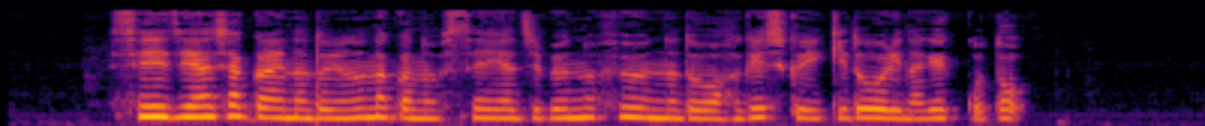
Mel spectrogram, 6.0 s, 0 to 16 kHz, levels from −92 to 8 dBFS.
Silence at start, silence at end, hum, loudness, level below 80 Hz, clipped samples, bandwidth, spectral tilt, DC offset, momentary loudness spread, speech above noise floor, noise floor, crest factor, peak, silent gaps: 0.55 s; 0.9 s; none; -20 LUFS; -62 dBFS; under 0.1%; 11.5 kHz; -3.5 dB/octave; under 0.1%; 12 LU; 49 dB; -68 dBFS; 16 dB; -4 dBFS; none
